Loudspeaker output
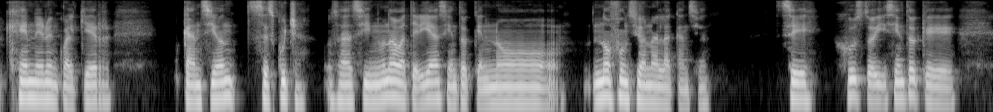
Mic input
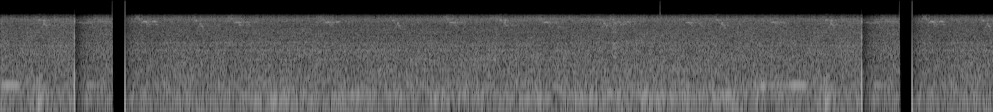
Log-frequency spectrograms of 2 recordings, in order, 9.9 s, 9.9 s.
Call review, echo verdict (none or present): none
